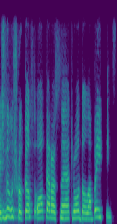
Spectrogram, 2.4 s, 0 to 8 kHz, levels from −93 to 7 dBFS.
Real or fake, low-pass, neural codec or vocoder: fake; 7.2 kHz; codec, 16 kHz, 1 kbps, X-Codec, HuBERT features, trained on general audio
